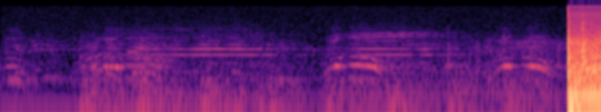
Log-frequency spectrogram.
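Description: The hall sound is almost gone, with only faint distant voices, then it cuts back in abruptly near the end: loud, dense crowd and hall noise with a steady low hum under it.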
